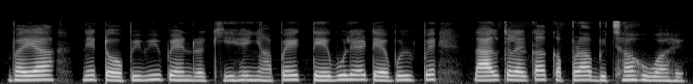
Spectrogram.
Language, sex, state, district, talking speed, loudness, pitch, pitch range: Hindi, female, Bihar, Kishanganj, 180 wpm, -17 LUFS, 200 Hz, 195-210 Hz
